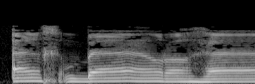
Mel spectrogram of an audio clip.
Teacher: ro'nya tafkhim tebel karena baris di atas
